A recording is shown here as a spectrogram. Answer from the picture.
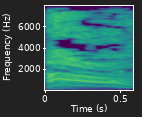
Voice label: "oh" male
